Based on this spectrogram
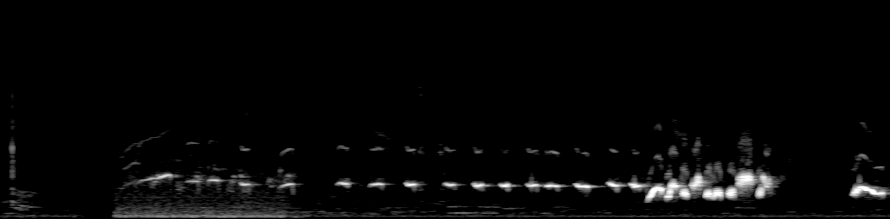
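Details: White-rumped shama chattering in song: a soft low rattle, then a series of clear whistled notes repeated about every third of a second, speeding into a burst of rapid, warbling falling phrases and a final whistle.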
